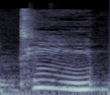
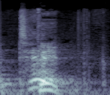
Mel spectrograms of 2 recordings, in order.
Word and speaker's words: tip: It's not from the teep. Yeah. It's No, from the tip.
